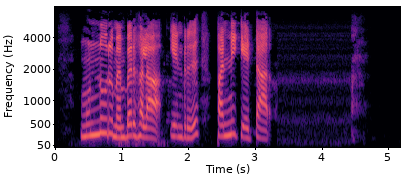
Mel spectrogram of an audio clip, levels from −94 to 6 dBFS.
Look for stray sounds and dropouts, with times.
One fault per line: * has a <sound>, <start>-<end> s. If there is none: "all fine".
all fine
